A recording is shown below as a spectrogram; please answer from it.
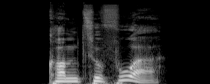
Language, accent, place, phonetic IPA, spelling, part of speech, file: German, Germany, Berlin, [ˌkɔm t͡suˈfoːɐ̯], komm zuvor, verb, De-komm zuvor.ogg
- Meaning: singular imperative of zuvorkommen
